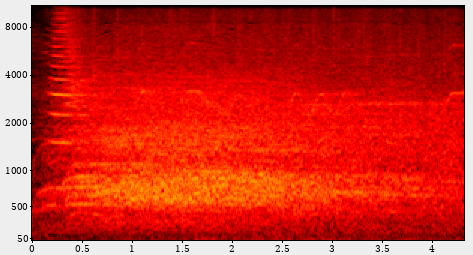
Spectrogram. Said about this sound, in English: For now, let's put our hands together and let's give a big round of applause to the hundreds of artists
